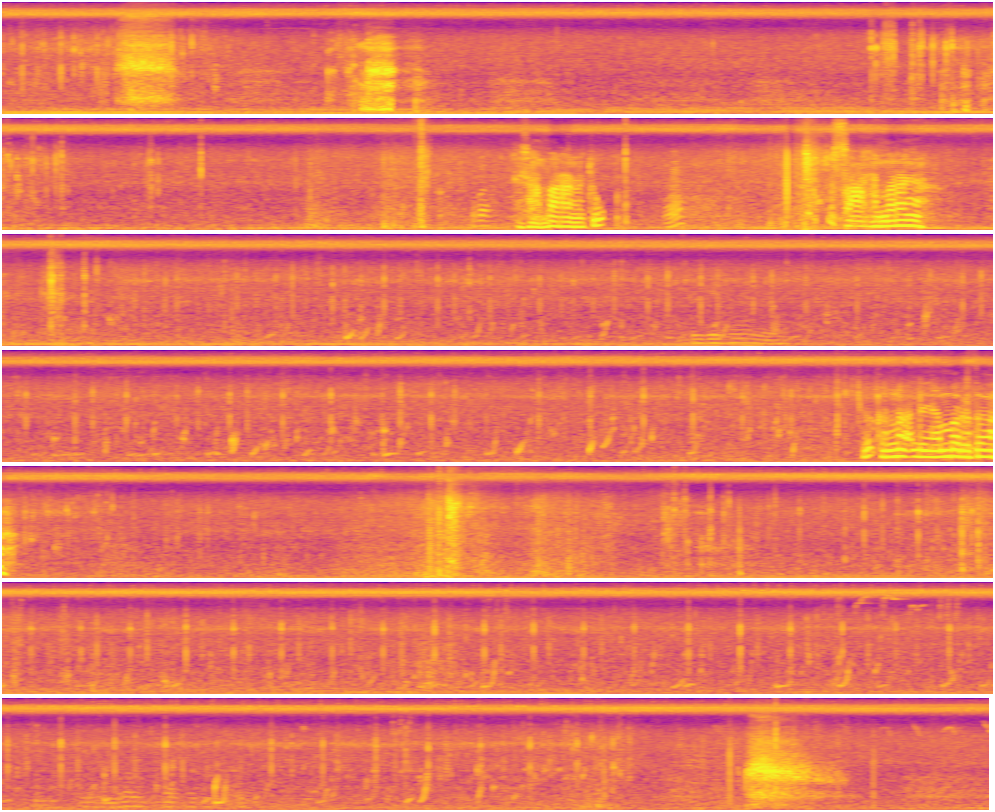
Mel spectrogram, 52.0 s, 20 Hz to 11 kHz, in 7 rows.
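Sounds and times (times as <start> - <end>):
faint ticks: 0.0 - 52.0
high-pitched insect chorus: 0.0 - 52.0
lure splashing on water: 0.0 - 52.0.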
